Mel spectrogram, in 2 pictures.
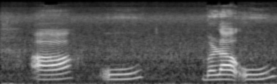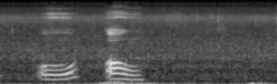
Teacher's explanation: पश्च स्वर। जिन स्वरों के उच्चारण में जीवा का पीछे का भाग सक्रिय होता है उसे पश्च स्वर कहा जाता है।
